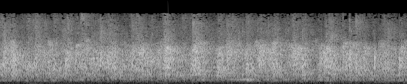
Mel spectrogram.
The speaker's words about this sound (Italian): Per favore, sono allergico agli applausi.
